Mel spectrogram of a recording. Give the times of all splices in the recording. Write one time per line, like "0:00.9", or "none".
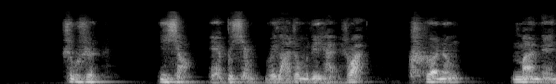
0:03.9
